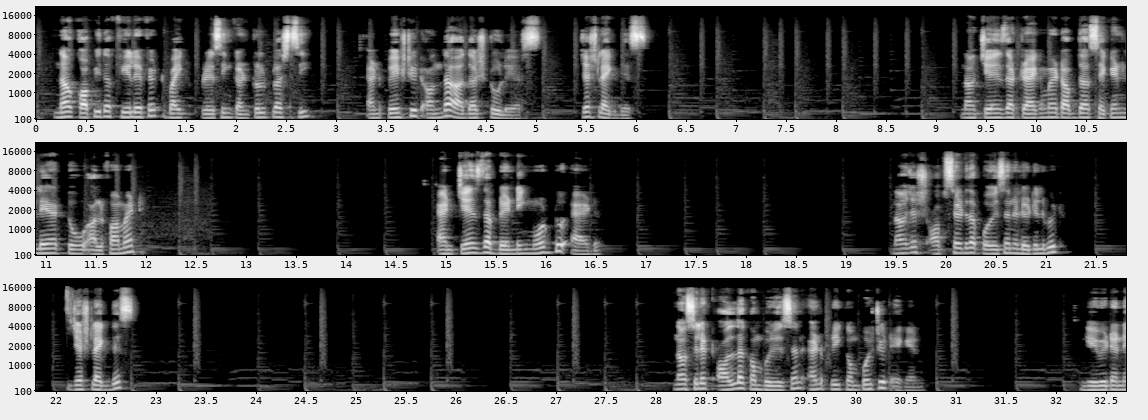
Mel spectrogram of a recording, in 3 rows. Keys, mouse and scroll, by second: 1.8 ctrl+c, 2.3 click, 3.1 ctrl+v, 3.6 ctrl+click, 3.8 ctrl+v, 5.0-6.6 drag, 15.1 click, 17.6-18.4 scroll up 2, 19.9-24.0 drag, 21.6-24.0 drag, 24.0 alt+scroll down 1, 25.1-27.6 drag, 29.1 right click, 30.1 click, 32.4-32.7 typing.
